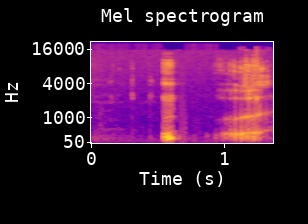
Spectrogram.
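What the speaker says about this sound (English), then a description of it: "That's the burp that was supposed to be." A single short, loud burp comes from a person just after eating lion meat, followed by a brief voiced murmur.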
